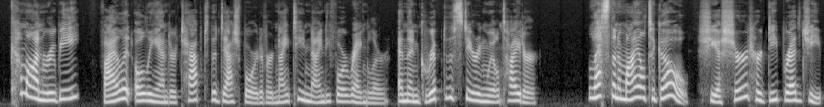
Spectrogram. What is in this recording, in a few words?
Audiobook Fiction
